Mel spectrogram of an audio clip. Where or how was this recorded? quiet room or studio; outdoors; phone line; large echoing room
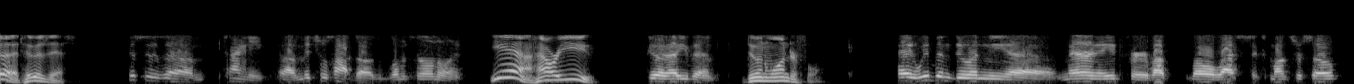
phone line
